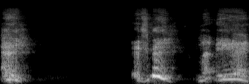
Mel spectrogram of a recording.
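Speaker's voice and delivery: very high, youthful dwarf voice, unhurried and slow. Voicing someone at the door who asks to be let in: young dwarf voice. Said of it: "it sounds like one of the younger dwarves".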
